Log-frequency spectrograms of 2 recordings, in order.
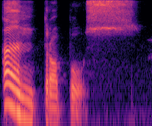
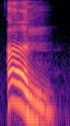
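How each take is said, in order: First: Antropos slowly joined, falling away after "An"; drawn-out Antropos with a long final s; whole-word demo. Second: Antropos broken into An, tro, pos with long pauses; widely separated syllables in Antropos; syllable-by-syllable demo. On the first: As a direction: model Antropos as one slow word. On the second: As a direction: sound out Antropos one syllable at a time. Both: Shown as a demonstration. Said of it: "é a pronúncia dessa palavra".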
